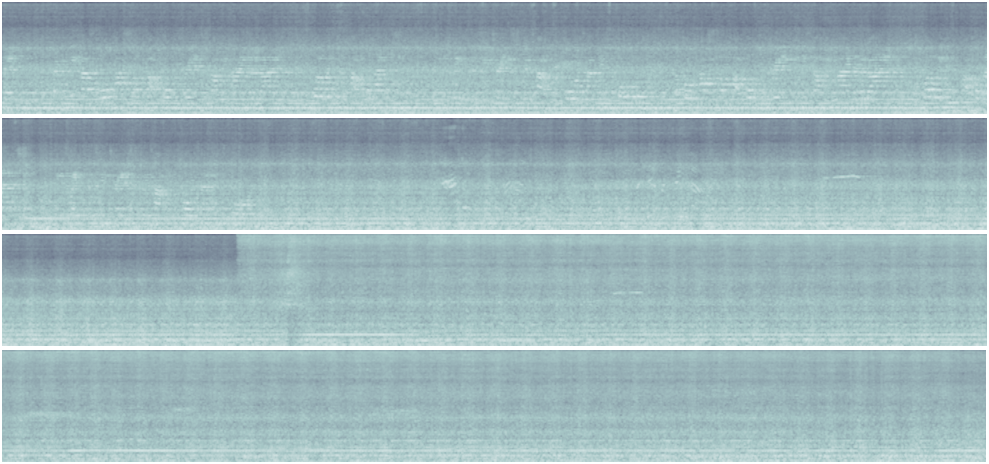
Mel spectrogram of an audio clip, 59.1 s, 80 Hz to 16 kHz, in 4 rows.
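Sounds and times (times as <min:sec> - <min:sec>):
train engine humming: 0:00.0 - 0:59.0
broad hiss: 0:33.1 - 0:45.3.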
